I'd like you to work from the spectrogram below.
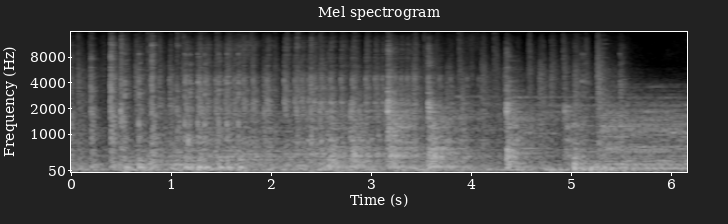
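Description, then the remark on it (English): Heavy bare feet slap and thud against the floor in an irregular series of dull impacts, heard over a dense, rumbling background with no one speaking. “And something that sounded like big, bare feet hit the floor.”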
